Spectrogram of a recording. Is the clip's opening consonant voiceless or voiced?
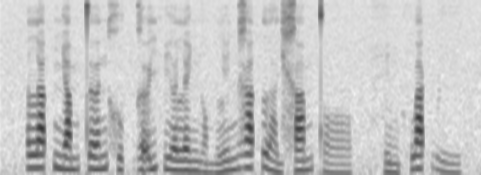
voiced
